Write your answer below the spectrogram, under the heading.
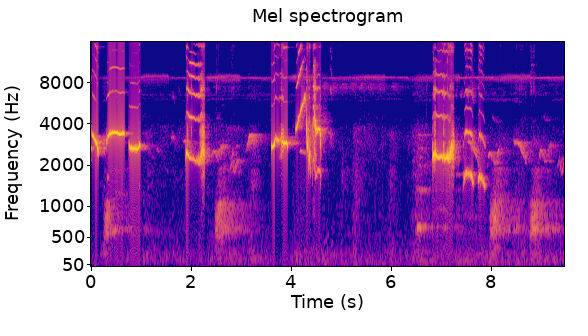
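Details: White-rumped shama, black-breasted form, in a ten-minute master-training recording of a very vocal bird: loud whistled phrases with rising and falling notes and sharp chattering bursts, separated by short pauses, with soft low buzzy notes between phrases.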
